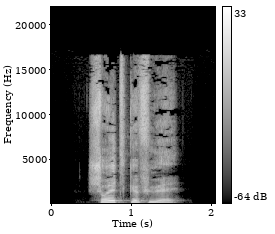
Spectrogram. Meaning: guilt; feeling of guilt; guilt pang
- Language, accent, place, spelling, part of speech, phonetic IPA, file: German, Germany, Berlin, Schuldgefühl, noun, [ˈʃʊltɡəˌfyːl], De-Schuldgefühl.ogg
